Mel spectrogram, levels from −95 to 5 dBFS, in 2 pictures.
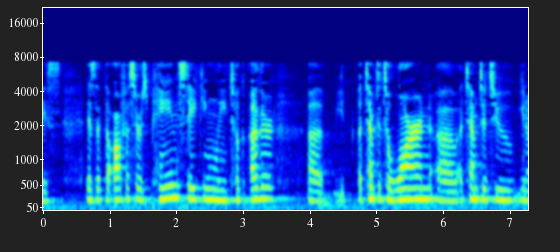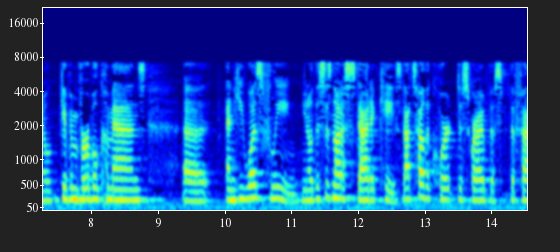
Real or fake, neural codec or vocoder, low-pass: real; none; 7.2 kHz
